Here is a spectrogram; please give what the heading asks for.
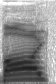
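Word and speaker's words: ball: पर double L लगा हुआ है तो डबल एल लगा है ए के बाद तो वो ए नहीं है वो ओ है ठीक है ऐसे ही बॉल toll स्टॉल कॉल फॉल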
